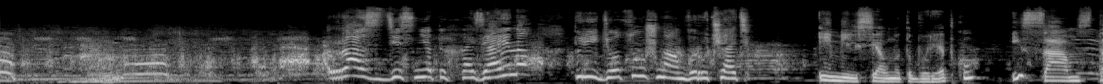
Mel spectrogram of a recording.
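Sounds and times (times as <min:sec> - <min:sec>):
cows mooing loudly: 0:00.0 - 0:03.6, 0:05.2 - 0:08.3
speech: 0:03.4 - 0:07.6, 0:08.2 - 0:11.0.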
